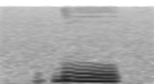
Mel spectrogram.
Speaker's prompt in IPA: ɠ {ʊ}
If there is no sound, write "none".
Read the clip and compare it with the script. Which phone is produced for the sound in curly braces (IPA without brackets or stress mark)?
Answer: u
